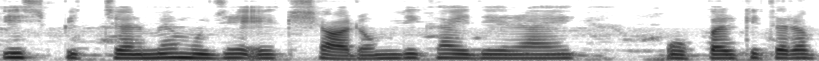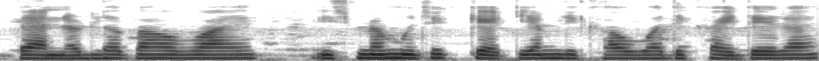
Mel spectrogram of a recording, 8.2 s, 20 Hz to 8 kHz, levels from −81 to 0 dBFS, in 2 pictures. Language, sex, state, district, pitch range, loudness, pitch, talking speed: Hindi, female, Uttar Pradesh, Budaun, 170-185 Hz, -18 LUFS, 180 Hz, 190 wpm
